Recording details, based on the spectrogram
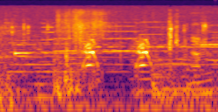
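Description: Two short, soft barks from a dog in the video game Okami, spaced about half a second apart over quiet background music.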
